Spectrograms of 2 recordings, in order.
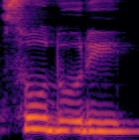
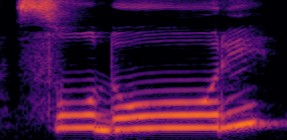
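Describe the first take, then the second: First: The vowel before 'ri' is cut short. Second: The vowel before 'ri' is drawn out long. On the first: The speaker calls it wrong. "ऐसे सुदूरी ऐसे नहीं पढ़ सकते" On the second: The speaker calls it right. "एक अलिफ यानी दो हरकत, क्यों क्यों खींच रहे हैं"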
